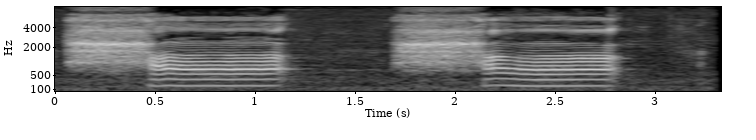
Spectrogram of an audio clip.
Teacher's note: جیسے میں نے آپ کو اپنی دیسی بھاشا میں بتایا ہے آپ کو کہ حلق سے، جس طرح سردی میں ہمیں سردی جب محسوس ہوتی ہے تو ہم کرتے ہیں اس طریقے کی ہوا ہمیں نکالنی ہوگی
